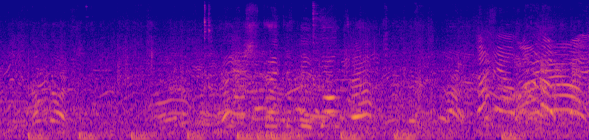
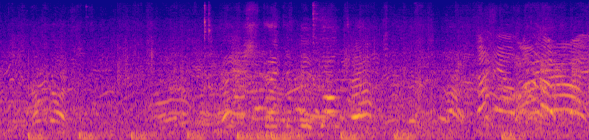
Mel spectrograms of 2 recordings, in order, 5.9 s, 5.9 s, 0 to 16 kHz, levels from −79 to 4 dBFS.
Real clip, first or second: first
